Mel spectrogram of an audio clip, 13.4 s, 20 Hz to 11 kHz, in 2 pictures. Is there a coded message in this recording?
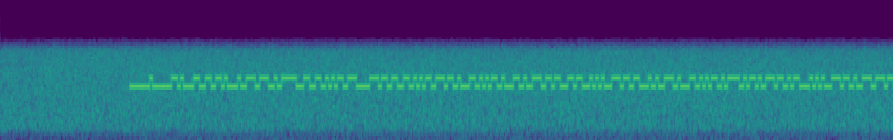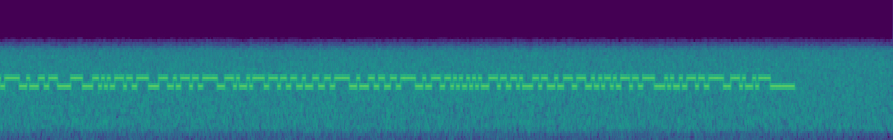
Yes: TTY/TDD text telephone tones (45.45 baud Baudot) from 1.0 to 12.7 s, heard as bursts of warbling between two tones, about 400 Hz shift, 1600 Hz centre, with phone line noise. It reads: GIGANTISM IS USUALLY CAUSED BY A TUMOR ON THE PITUITARY GLAND OF THE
